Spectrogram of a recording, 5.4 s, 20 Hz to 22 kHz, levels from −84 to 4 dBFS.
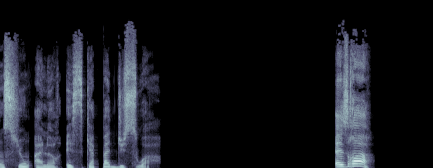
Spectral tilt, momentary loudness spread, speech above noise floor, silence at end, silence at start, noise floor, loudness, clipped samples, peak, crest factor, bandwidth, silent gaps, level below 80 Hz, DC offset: -3 dB/octave; 13 LU; over 71 dB; 0.8 s; 0 s; under -90 dBFS; -19 LUFS; under 0.1%; -2 dBFS; 22 dB; 18 kHz; none; -56 dBFS; under 0.1%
